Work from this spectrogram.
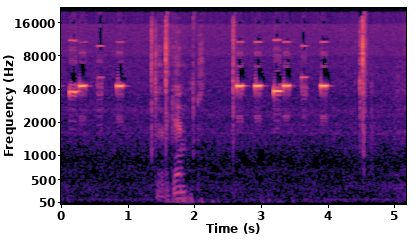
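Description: A Mighty Morphin Power Rangers toy communicator emits a series of short, high electronic beeps in bursts, with a brief voice in the middle.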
